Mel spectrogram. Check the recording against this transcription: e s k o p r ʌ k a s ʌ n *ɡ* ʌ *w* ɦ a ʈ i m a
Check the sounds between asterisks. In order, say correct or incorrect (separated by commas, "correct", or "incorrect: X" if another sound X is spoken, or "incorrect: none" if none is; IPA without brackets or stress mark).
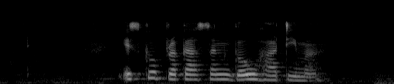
correct, correct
